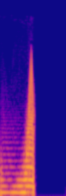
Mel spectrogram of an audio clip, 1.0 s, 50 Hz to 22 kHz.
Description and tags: Future Garage (BASS) 04
Future Garage | Bass
Bass, Garage, Future, Tech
